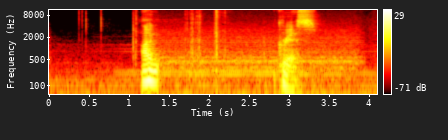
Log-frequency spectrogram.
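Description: A briefcase latch snaps open.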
